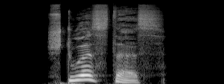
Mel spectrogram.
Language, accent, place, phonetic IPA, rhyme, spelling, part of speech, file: German, Germany, Berlin, [ˈʃtuːɐ̯stəs], -uːɐ̯stəs, sturstes, adjective, De-sturstes.ogg
- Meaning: strong/mixed nominative/accusative neuter singular superlative degree of stur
